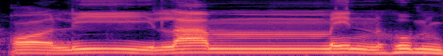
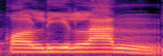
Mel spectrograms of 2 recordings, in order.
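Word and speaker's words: قليلا منهم: Kita baca qalilam minhum, jangan dibaca qalilan lan.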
